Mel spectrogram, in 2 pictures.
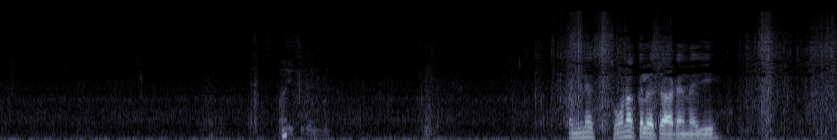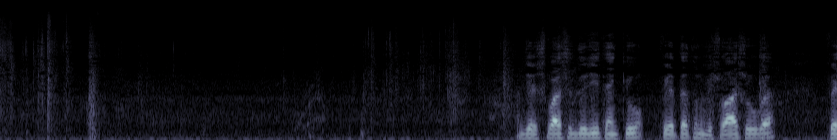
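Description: Fabric rustles softly as it is handled.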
